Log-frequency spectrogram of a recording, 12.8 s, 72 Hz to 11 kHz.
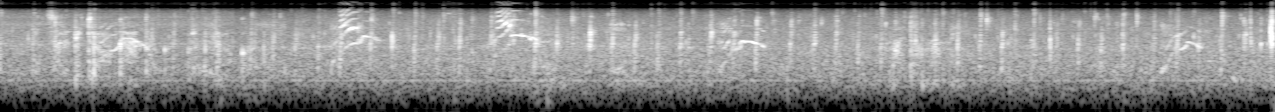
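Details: Four three-week-old kittens of the cat Krampus, born on 29 March, playing together at night indoors; short high meows rising and falling scattered among soft rustling and tapping of play, with a faint low hum beneath.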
